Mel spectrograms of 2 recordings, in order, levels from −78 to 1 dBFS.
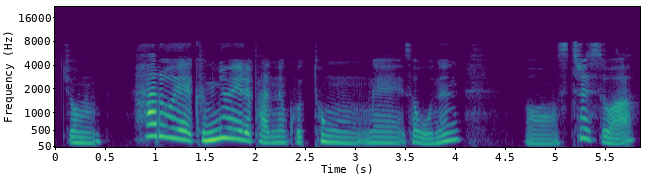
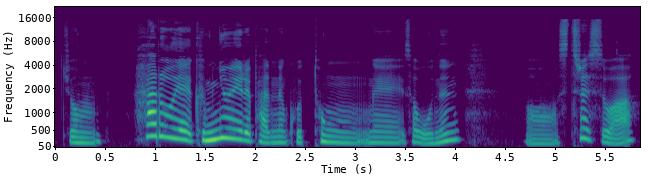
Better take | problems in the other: second | garbled, watery; badly; nothing above 7.5 kHz

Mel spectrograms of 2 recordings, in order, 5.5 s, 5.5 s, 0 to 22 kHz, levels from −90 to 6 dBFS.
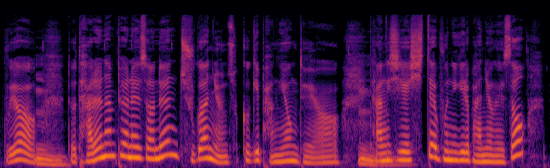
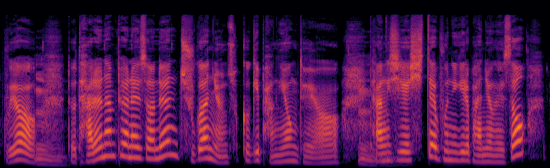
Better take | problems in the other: first | thin; very; fading below 850 Hz

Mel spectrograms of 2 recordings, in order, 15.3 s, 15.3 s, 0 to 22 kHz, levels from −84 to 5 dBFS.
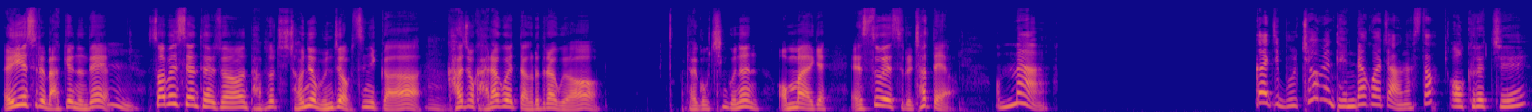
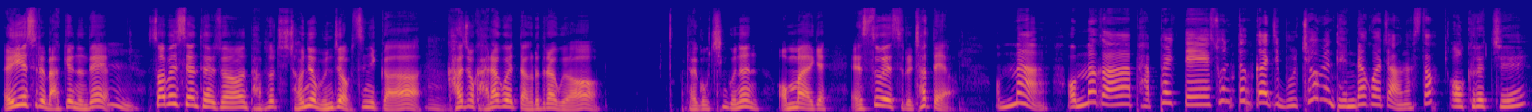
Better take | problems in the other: second | audio cutting out; at 11 s for 2 s

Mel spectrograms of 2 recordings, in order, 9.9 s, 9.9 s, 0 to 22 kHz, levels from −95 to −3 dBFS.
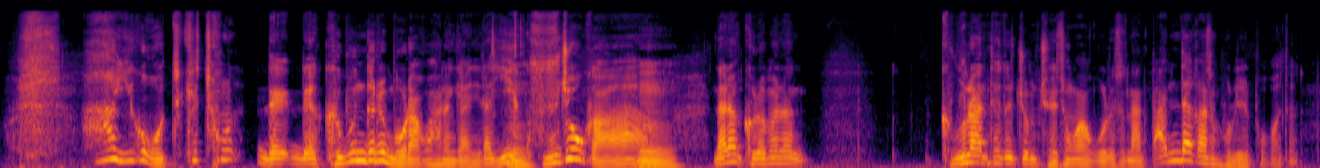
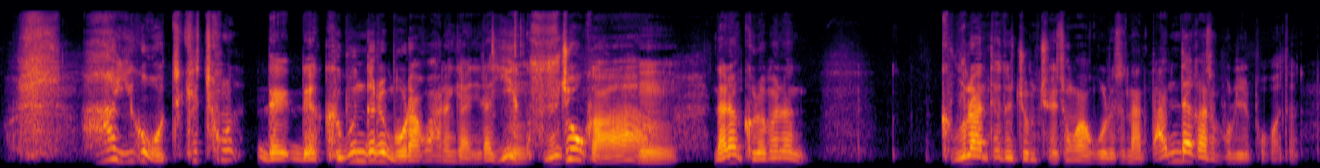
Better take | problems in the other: first | thin; somewhat; fading below 300 Hz

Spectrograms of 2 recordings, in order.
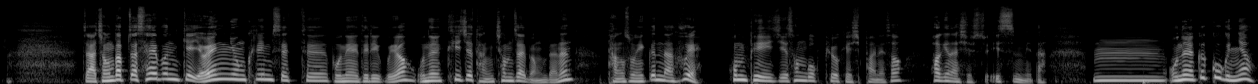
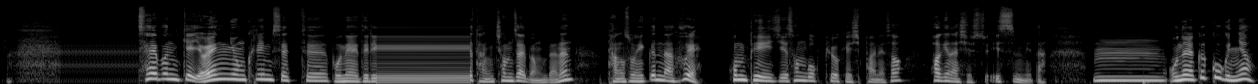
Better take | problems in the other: first | audio freezing; at 0.5 s for 1 s and at 4 s for 1 s

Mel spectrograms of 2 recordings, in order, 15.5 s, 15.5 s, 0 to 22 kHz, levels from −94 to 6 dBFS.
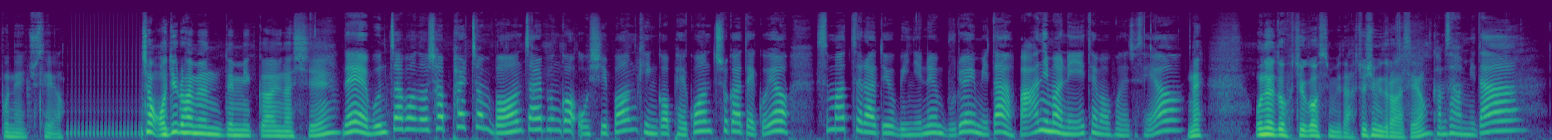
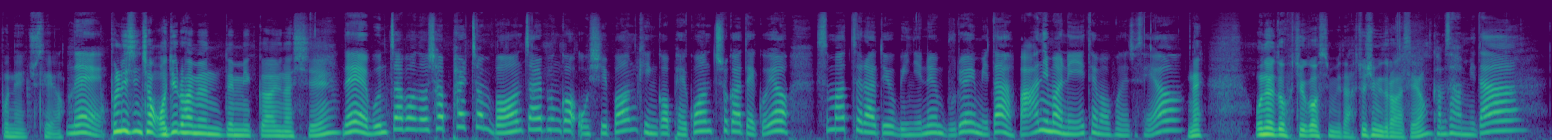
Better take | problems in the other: second | audio freezing; at 0.5 s for 0.5 s

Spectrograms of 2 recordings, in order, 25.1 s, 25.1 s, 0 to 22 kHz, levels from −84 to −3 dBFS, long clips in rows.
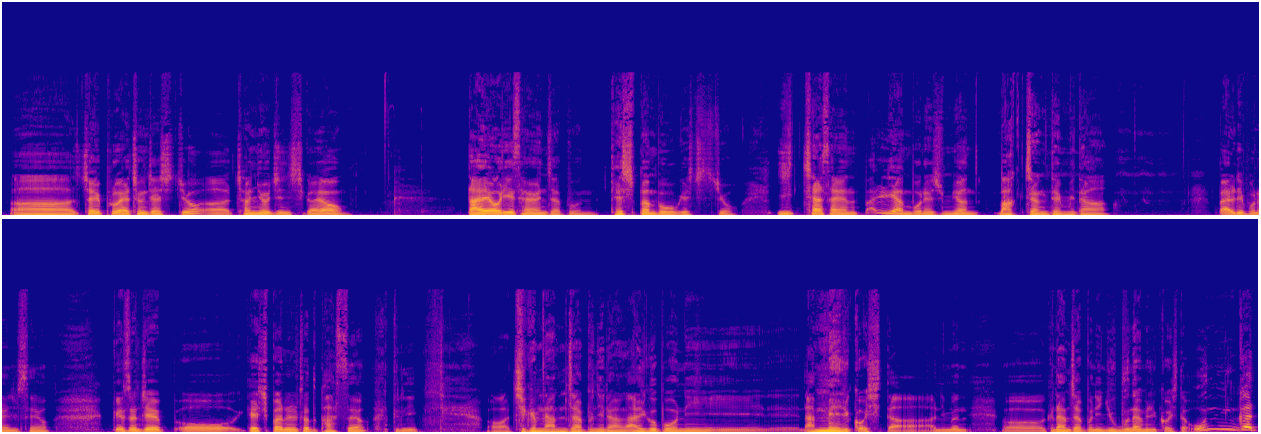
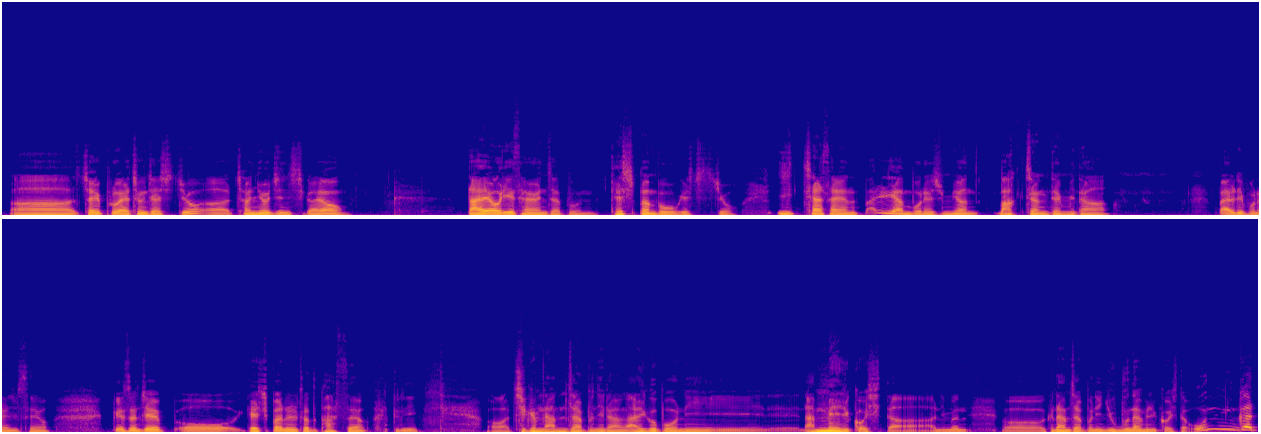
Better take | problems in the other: first | muffled; slightly; fading above 2.5 kHz

